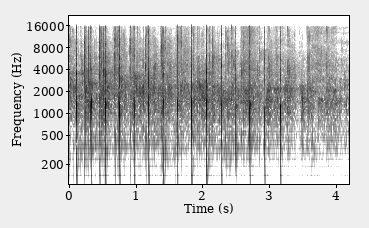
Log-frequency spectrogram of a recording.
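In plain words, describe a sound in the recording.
People clap their hands in a room.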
